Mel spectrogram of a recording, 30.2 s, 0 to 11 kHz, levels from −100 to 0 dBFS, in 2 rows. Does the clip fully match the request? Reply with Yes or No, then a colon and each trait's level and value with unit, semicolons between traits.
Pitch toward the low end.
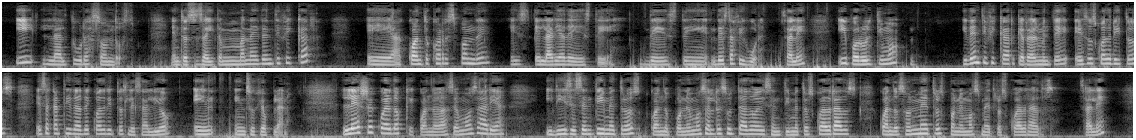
No: medium, 185 Hz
